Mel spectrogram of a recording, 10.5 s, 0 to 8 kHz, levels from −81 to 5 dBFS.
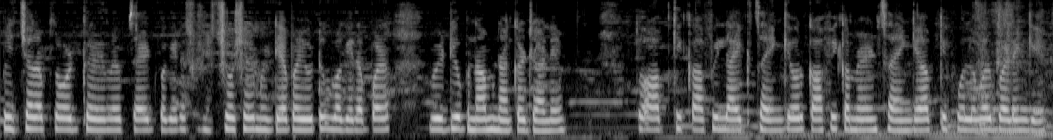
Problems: constant background noise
